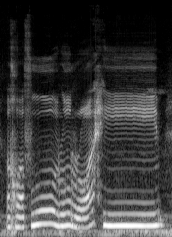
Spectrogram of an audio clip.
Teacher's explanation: इदगाम बिला गुन्ना के हिसाब से तनवीन के बाद रॉ आया हुआ है तो हम इन दोनों को आपस में मिलाएंगे लेकिन गुन्ने के बगैर।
